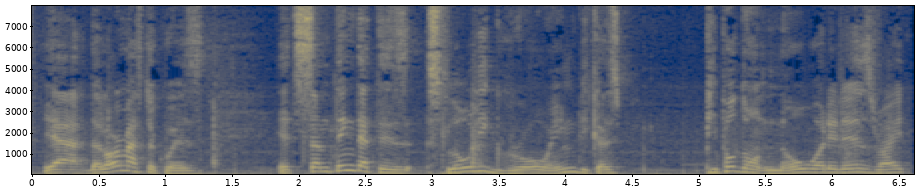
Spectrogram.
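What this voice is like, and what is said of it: French Canadian accent in English. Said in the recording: “it's an English podcast done by a French Canadian. So, accent, some people find it painful to listen to me”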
